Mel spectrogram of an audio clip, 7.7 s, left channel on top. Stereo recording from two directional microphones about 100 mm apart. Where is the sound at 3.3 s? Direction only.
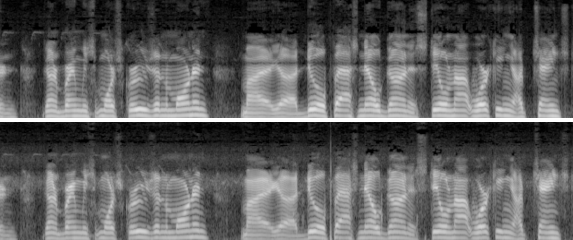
55° right (ahead or behind).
